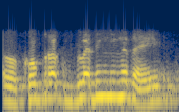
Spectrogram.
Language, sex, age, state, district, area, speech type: Marathi, male, 30-45, Maharashtra, Buldhana, rural, conversation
